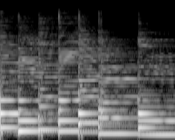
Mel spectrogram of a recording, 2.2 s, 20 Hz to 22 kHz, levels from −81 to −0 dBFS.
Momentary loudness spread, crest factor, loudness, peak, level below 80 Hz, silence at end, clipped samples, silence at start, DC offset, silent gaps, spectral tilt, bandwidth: 5 LU; 14 dB; -14 LUFS; 0 dBFS; -68 dBFS; 0 s; under 0.1%; 0 s; under 0.1%; none; -6.5 dB/octave; 14 kHz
